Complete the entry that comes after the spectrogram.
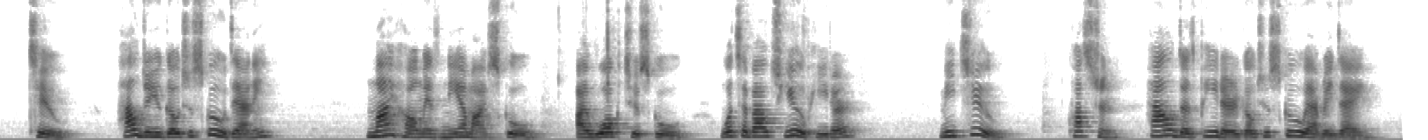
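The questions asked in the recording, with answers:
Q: Question How does Peter go to school every day?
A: He walks to school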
